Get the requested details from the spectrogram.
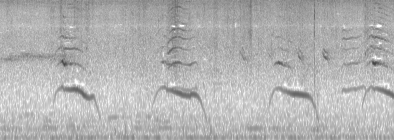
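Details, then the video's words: Several high, arching mews from newborn kittens crying for their mother, coming roughly once a second with overlapping voices, each call rising briefly then falling, against faint low-frequency room noise. "SUARA ANAK ANAK KUCING BARU LAHIR MEMANGIL INDUKNYA"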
